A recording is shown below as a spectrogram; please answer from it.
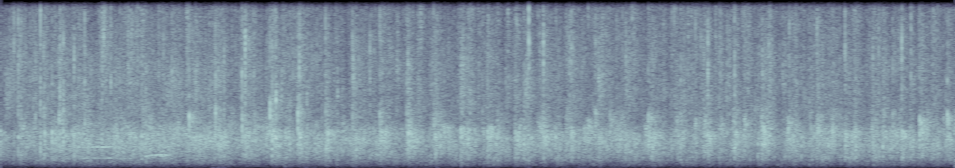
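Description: An audience applauds Nazanin Zaghari-Ratcliffe, sustained loud clapping from a large crowd that holds steady for nearly ten seconds without letting up.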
